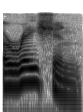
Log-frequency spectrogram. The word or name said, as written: oration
